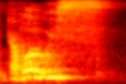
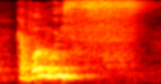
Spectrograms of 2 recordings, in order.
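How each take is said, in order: First: Said in the usual way. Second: "luz" stretched with a long final hiss; higher, slow, lingering on "luz"; drawn-out LUZ. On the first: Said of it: "A gente fala assim". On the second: Retold or imitated. Teacher quoting a common expression to students, "luz" drawn out. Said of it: "Já viu essa expressão?".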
